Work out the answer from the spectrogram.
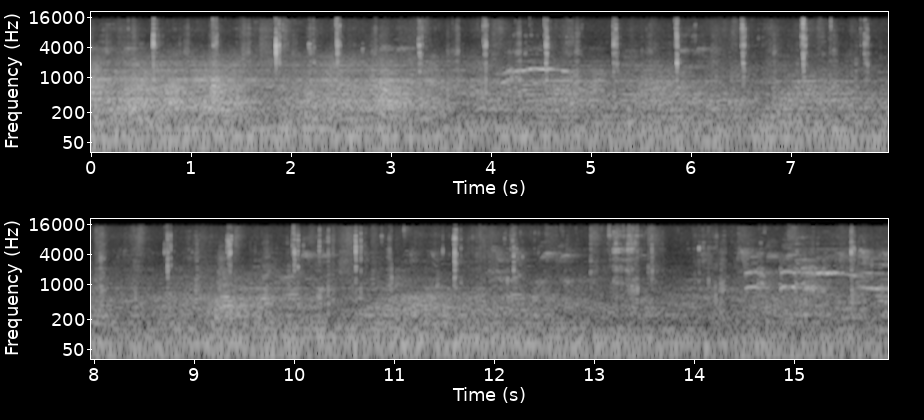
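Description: Close-up chewing and biting of crisp raw vegetable stalks, with many sharp crunches scattered throughout.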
